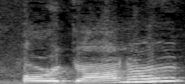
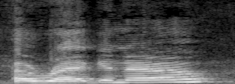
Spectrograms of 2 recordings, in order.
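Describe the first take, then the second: First: It is said with a British pronunciation. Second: It is said with an American pronunciation.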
